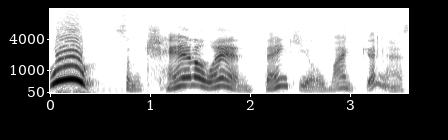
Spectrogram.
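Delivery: very loud, booming, high, swooping whooping yell. The speaker, carried away after some channeling, yelling into the mic. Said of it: "Sorry I'm yelling into the mic".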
